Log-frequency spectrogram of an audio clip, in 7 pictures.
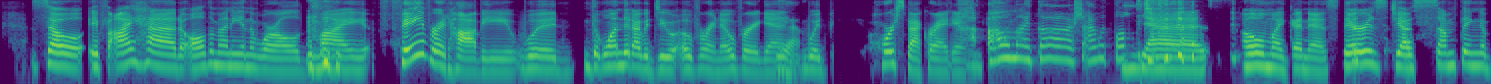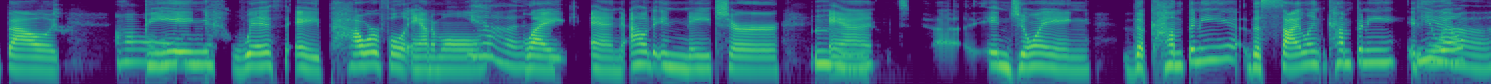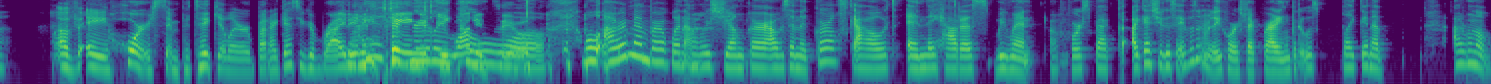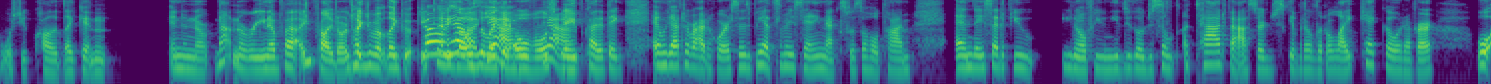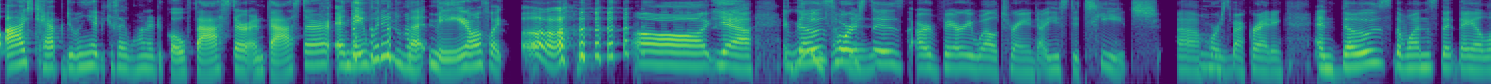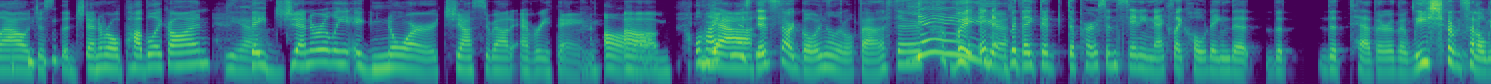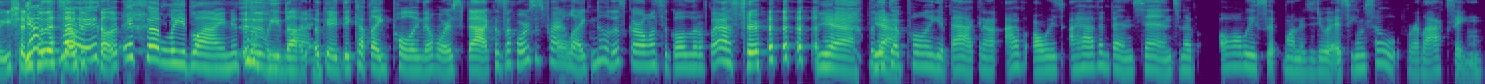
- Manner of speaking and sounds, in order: chuckle; stressed: "favorite"; laughing while speaking: "to do that"; chuckle; tapping; laughing while speaking: "anything"; drawn out: "cool"; chuckle; chuckle; chuckle; chuckle; stressed: "Yay"; laughing while speaking: "leash, I mean it's not … what it's called"; laughing while speaking: "Lean line"; chuckle
- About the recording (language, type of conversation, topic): English, unstructured, What hobby should I try to feel calmer, and why?
- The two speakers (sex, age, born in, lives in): female, 40-44, United States, United States; female, 40-44, United States, United States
